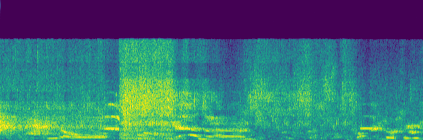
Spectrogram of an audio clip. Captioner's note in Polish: nagle dialektem Gyeongsang-do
